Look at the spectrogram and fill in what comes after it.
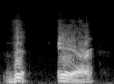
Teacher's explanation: they're linked but they're not blended they're different sounds because we have a vowel and we have a different vowel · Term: linking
